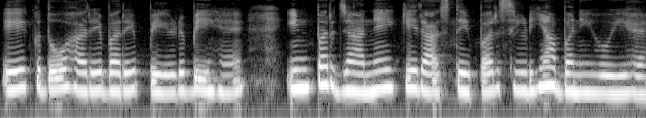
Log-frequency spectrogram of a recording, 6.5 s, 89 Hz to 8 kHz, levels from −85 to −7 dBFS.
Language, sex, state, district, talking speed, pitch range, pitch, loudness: Hindi, female, Chandigarh, Chandigarh, 150 wpm, 245-275 Hz, 255 Hz, -13 LUFS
